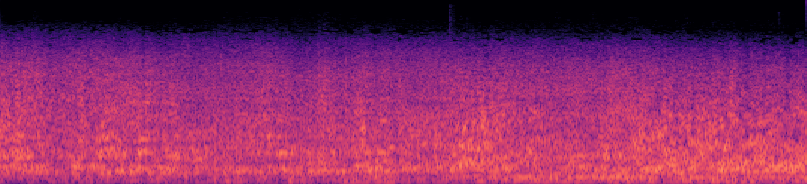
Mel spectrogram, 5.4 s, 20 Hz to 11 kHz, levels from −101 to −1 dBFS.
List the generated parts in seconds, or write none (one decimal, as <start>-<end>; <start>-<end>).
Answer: 0.8-3.0; 3.7-4.3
